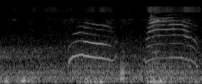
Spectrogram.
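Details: Frightened kitten crying out after being startled by Tiger: two clear, high, tonal meows, the first rising then sliding down, the second a long falling wail, over faint rustling and a quiet room.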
